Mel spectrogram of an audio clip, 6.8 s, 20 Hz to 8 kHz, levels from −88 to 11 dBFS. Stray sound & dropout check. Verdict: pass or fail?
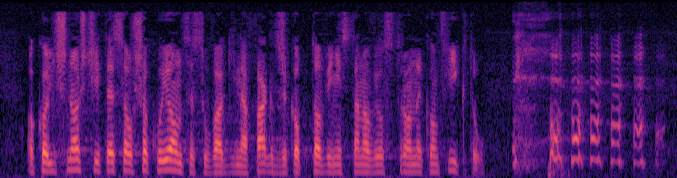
fail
